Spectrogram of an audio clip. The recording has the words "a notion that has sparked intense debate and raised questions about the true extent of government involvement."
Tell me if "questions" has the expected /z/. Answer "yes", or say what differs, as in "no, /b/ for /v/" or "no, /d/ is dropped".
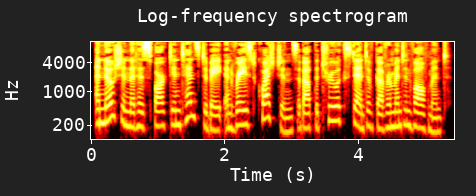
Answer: yes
